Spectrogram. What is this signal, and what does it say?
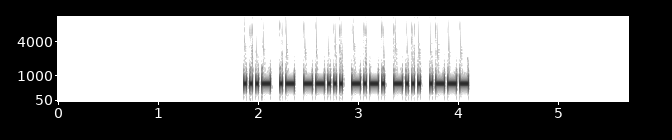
Morse code, heard as a keyed tone, about 40 wpm, 700 Hz. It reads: VA7CBJ
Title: DXCC-100 Call Signs - 6 Characters - Repeated 3x - 40wpm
